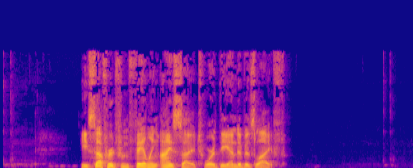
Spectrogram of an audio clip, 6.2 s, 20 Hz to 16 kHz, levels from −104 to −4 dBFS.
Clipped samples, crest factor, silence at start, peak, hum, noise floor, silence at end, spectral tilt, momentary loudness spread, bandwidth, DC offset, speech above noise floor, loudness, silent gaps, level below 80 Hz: under 0.1%; 22 dB; 1.2 s; -4 dBFS; none; -87 dBFS; 1.95 s; -5 dB/octave; 8 LU; 11.5 kHz; under 0.1%; 65 dB; -22 LUFS; none; -56 dBFS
